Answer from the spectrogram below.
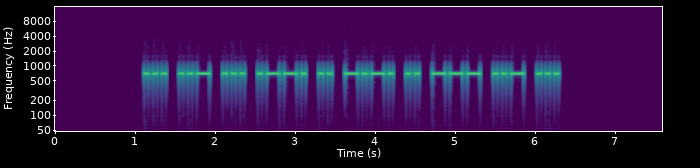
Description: Morse code, heard as a keyed tone, about 22 wpm, 700 Hz. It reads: SUSPICIOUS
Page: morse-code-ninja-practice-22wpm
